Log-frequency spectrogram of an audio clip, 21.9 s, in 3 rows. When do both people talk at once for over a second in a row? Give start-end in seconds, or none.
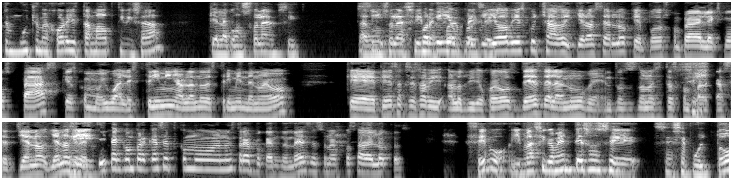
3.5-5.1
